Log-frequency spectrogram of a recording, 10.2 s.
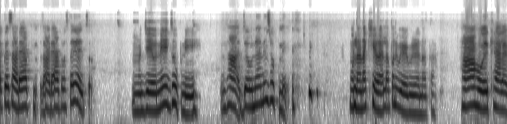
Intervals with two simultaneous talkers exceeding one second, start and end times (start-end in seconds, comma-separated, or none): none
